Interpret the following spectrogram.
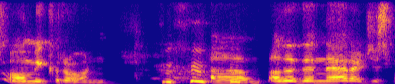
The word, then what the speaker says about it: omicron: and it is pronounced omicron you don't have to roll the r but it's all me like omeo mai and it's kron rhymes with drone omicron if you don't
